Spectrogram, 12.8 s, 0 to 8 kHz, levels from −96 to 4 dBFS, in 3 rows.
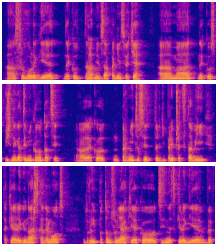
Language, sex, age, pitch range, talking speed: Czech, male, 20-39, 95-105 Hz, 150 wpm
